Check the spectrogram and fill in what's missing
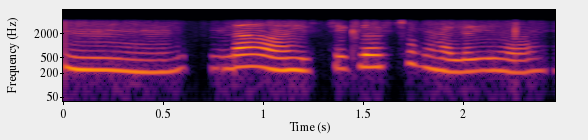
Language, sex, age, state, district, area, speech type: Bengali, female, 18-30, West Bengal, Howrah, urban, conversation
